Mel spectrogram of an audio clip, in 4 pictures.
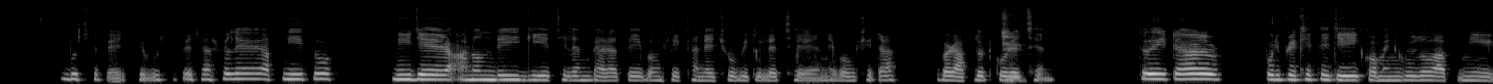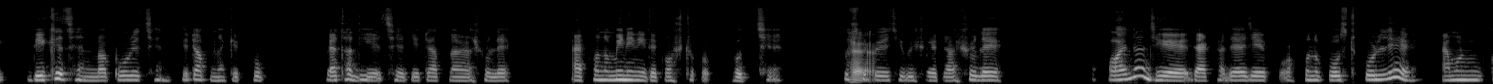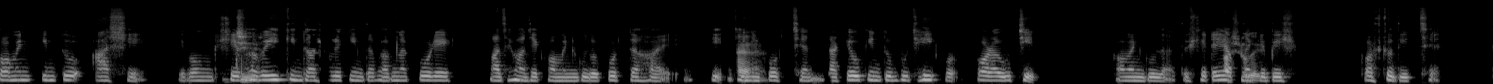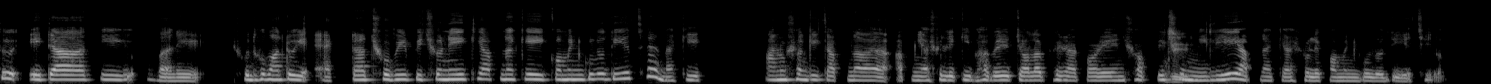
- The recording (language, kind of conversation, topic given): Bengali, advice, সামাজিক মিডিয়ায় প্রকাশ্যে ট্রোলিং ও নিম্নমানের সমালোচনা কীভাবে মোকাবিলা করেন?
- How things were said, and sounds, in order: tapping; other noise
